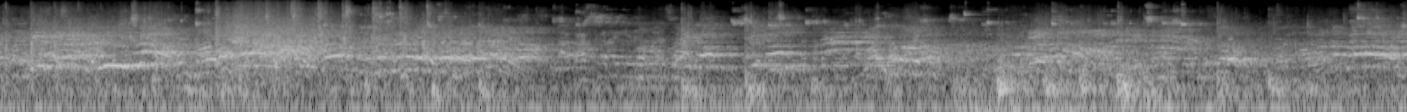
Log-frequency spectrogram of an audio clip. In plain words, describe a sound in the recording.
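A basketball bounces on the hardwood floor.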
